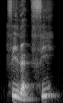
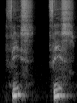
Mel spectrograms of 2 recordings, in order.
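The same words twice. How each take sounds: First: Said in the usual way. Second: Fils said as fis, silent l, high pitch; French fils. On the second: Shown as a demonstration. Teacher corrects herself, models fils for students. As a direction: say fils without the l. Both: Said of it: "Olha lá, como F I S".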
